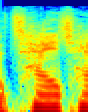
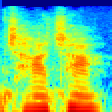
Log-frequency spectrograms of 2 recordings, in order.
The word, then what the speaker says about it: 差差: 那这个差差，如果你不知道他是邮差的话，你可能会念成叉叉工作日志。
